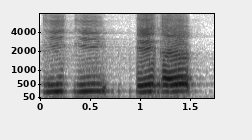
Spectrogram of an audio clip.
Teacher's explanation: जब हम बोलते हैं ई ए, तो आप देखेंगे कि जीवा के आगे वाले हिस्से से ही उसका उच्चारण होता है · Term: अग्रस्वर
